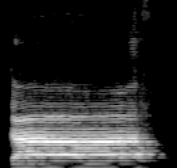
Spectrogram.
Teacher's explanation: قاف کے مخرج سے تھوڑا سا ہم آگے آئیں گے تو یہاں سے ادا ہوتا ہے کاف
